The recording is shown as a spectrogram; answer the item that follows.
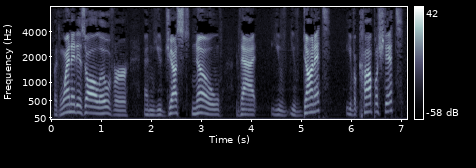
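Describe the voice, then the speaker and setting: A man hosting a sports radio show, eager and animated as he interviews a guest. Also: fairly high pitch, no echo, muffled recording. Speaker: radio host.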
